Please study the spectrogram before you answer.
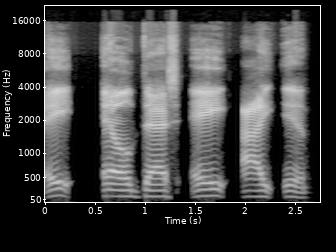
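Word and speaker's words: Al Ain: my dad was in allain I think that was spelled a l- a i n Alain is how they pronounce it but Alain whatever and me and my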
